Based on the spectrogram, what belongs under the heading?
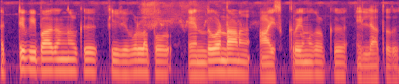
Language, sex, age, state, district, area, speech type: Malayalam, male, 45-60, Kerala, Palakkad, urban, read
